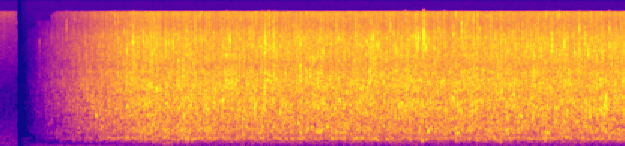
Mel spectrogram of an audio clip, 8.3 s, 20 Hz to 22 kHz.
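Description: A shallow creek running and splashing over rocks, a steady rush of water recorded through a Zoom Q8's SGH-6 shotgun capsule. It fades in about a second in, after a brief silence.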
